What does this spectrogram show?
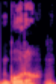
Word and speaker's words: guro: erótica, que eu acho que eu não preciso traduzir, e guro, que é a pronúncia japonesa da palavra gore, que significa violência extrema.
